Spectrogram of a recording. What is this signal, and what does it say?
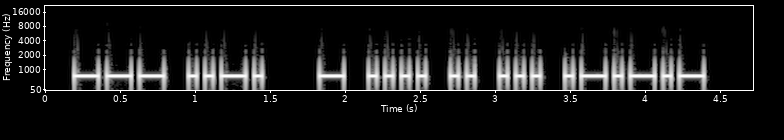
Morse code, heard as a keyed tone, about 22 wpm, 700 Hz. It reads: OF THIS.
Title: Sentences from Top 400 Words 22wpm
